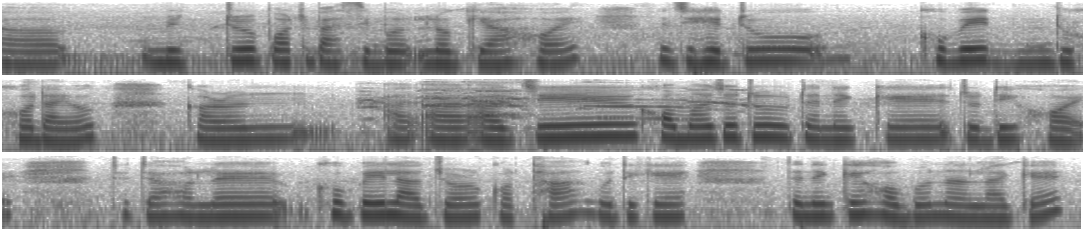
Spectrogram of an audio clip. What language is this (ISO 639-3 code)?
asm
